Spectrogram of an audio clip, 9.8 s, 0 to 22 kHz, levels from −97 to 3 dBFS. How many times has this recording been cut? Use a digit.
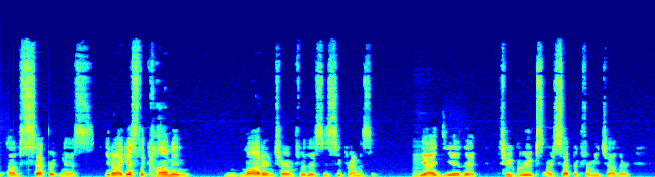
1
